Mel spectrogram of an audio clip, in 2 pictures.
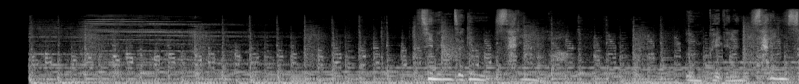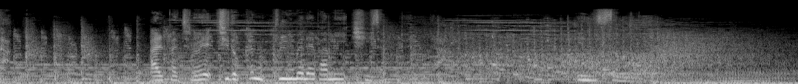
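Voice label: Korean, female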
